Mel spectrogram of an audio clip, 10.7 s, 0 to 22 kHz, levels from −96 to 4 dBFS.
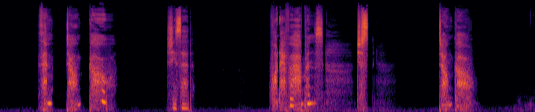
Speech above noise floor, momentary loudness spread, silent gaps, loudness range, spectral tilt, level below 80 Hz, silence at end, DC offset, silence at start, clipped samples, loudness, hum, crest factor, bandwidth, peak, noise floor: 55 dB; 16 LU; none; 6 LU; -1.5 dB/octave; -62 dBFS; 1.25 s; under 0.1%; 0.8 s; under 0.1%; -28 LUFS; none; 26 dB; 19.5 kHz; -6 dBFS; -83 dBFS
